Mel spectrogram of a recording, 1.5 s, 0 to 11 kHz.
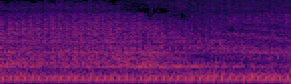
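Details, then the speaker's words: Onboard RVMP 5500 generator on a Brinkley 3950 Model G RV, freshly oil-changed and switched from LPG to onboard gasoline tanks: steady even hum, smooth low drone, no misses or knocks; ran about 20 minutes with everything good. "All right, so I successfully ran it for like 20 minutes. Everything's good on it."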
